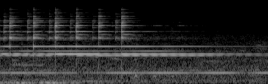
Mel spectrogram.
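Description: A handbell shaken at a Dubai horse racecourse rings with bright, rapid repeated strikes and sustained ringing tones. The strikes fade after about a second as the tone lingers over low crowd ambience.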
